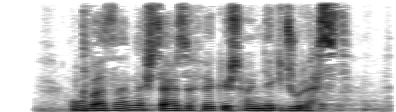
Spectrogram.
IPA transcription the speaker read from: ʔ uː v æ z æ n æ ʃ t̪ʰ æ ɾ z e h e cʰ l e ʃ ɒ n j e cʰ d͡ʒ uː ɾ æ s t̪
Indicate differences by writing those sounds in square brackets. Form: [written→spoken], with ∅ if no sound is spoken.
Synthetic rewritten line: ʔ uː v æ z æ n æ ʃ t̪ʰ æ ɾ z e [h→f] e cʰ [l→ɾ] e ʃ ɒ n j e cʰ d͡ʒ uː ɾ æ s t̪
